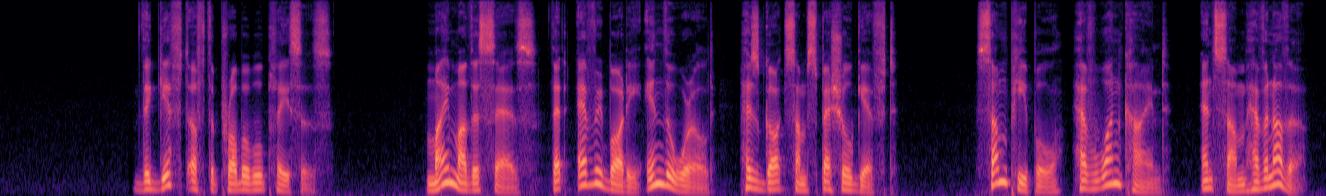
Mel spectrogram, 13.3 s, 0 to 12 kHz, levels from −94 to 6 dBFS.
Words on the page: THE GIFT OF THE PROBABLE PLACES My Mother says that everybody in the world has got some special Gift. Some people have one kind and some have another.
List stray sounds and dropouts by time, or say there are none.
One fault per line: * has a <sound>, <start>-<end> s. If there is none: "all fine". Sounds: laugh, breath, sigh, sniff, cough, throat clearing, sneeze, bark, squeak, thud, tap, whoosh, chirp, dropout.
all fine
